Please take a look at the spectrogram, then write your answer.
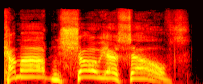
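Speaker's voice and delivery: high, loud, drawn-out command; shouted order. A narrator's reading. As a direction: holler it up to the top. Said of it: "shouted the chief of police".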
